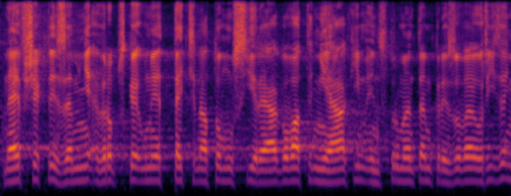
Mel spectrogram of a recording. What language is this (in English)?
Czech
